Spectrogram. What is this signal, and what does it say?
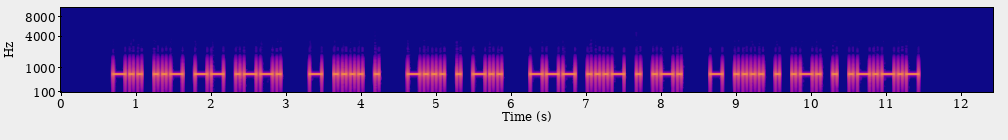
Morse code, heard as a keyed tone, about 22 wpm, 700 Hz. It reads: DUMP THE BED OVER THERE.
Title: Sentences from Top 1300 Words 22wpm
